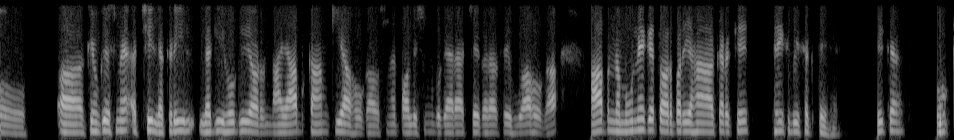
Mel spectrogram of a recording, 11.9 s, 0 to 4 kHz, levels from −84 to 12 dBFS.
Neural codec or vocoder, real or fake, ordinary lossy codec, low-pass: none; real; Opus, 64 kbps; 3.6 kHz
